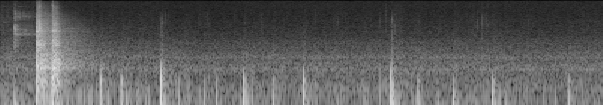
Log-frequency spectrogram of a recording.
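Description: Dry-erase marker writing Chinese characters on a whiteboard: a scratchy stroke about half a second in, then a run of light, irregular taps of the marker against the board, about three a second.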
